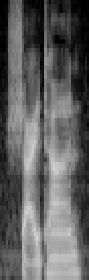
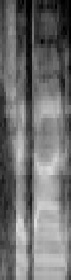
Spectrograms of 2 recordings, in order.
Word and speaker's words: Shaitan: And then another name that they give the dark one in the books is Shaitan, which is Shaitan in literally like spelled the same way in Arabic is the devil. – Is it really? – Yes, Shaitan.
